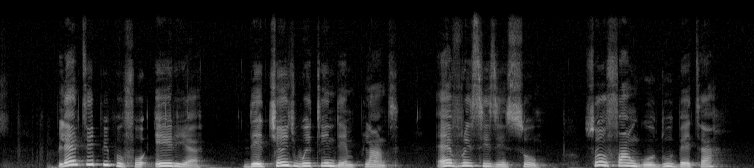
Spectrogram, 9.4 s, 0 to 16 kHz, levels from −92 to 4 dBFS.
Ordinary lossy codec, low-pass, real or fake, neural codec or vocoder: none; 14.4 kHz; fake; vocoder, 44.1 kHz, 128 mel bands every 256 samples, BigVGAN v2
